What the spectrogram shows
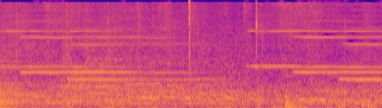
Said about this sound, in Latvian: Deputāti prasa balsojumu. Lūdzu zvanu.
